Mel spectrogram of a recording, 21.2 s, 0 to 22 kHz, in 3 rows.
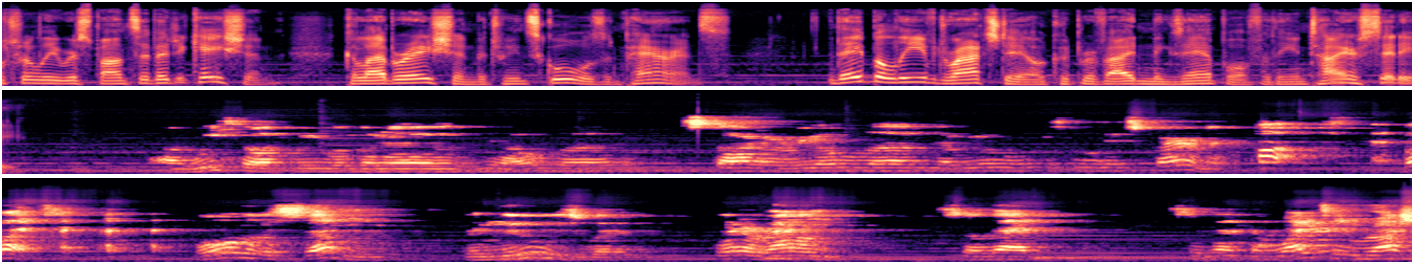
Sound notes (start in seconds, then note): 7.3 soundbite of archived recording; 13.7 laughter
